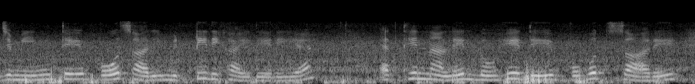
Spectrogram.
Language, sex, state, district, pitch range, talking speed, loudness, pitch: Punjabi, female, Punjab, Pathankot, 195-245 Hz, 140 wpm, -20 LUFS, 215 Hz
